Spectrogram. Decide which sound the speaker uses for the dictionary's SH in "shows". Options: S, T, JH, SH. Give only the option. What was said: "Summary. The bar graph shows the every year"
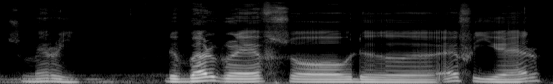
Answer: S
